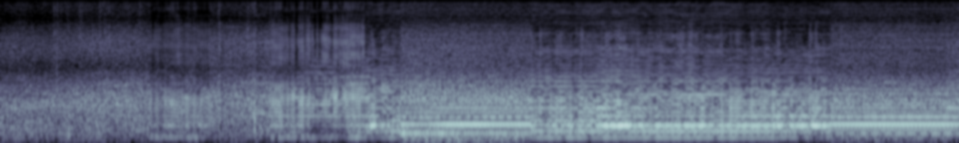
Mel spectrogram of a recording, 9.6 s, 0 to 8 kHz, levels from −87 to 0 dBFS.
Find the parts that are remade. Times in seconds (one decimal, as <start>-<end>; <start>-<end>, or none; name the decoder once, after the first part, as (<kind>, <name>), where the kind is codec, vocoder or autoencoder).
1.5-2.1 (vocoder, HiFi-GAN); 2.7-4.0; 5.3-8.3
